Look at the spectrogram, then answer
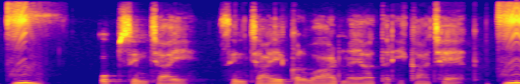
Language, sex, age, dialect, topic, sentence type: Magahi, male, 18-24, Northeastern/Surjapuri, agriculture, statement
